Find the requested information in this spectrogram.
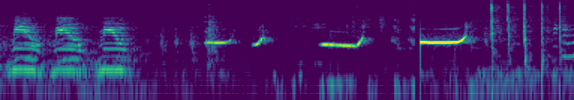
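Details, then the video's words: A talking Indian ringneck (rose-ringed) parakeet says three quick, word-like syllables in a raspy voice, then gives several short whistles; a loud, clear rising whistle ends with some sharp clicks. "The Talking Ringneck Parrot"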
